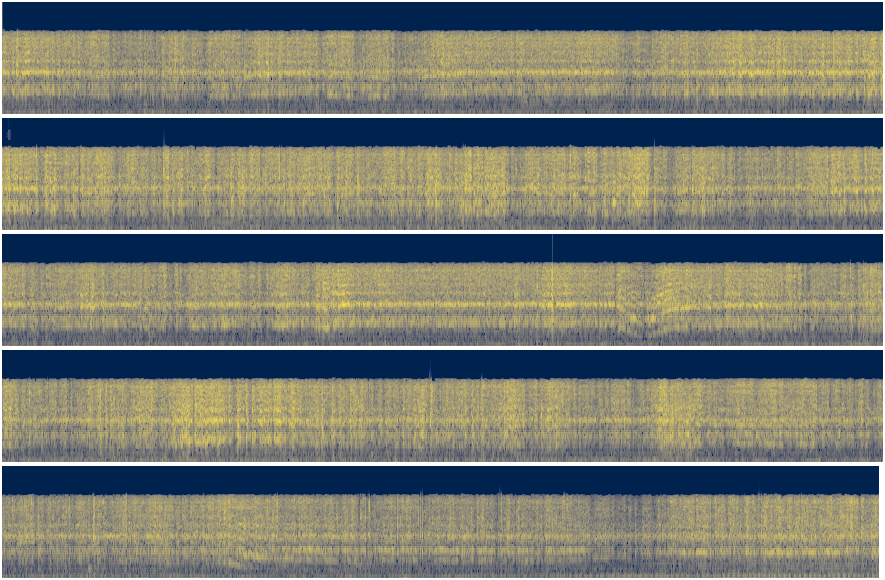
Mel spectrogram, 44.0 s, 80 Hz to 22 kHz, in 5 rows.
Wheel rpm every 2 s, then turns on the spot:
220, 220, 220, 230, 230, 210, 220, 220, 220, 220, 230, 230, 200, 210, 220, 210, 210, 210, 200, 130, 120, 150.
none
